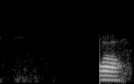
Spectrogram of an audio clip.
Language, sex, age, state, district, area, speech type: Bodo, female, 18-30, Assam, Chirang, rural, conversation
